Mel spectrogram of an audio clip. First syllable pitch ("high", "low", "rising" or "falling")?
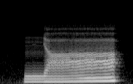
rising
